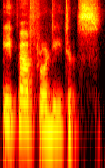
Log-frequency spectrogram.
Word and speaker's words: Epaphroditus: over here I can't even say his name epaphroditus oh I said it right epaphroditus for indeed he was sick nigh unto death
